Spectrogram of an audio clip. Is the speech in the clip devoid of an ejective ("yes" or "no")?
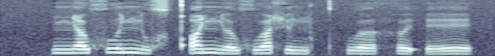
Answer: no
